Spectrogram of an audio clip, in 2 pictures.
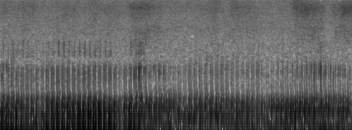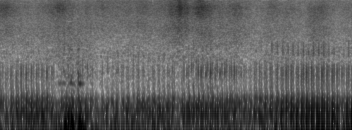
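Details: Loud, close purring from a kitten being massaged, a thick continuous low rumble with a small thump near the middle.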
